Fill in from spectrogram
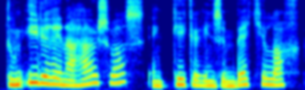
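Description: A woman reading a children's picture book aloud, in a gentle, expressive way. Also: mid-range voice, moderate pace, no echo, clean studio sound. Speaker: storyteller.

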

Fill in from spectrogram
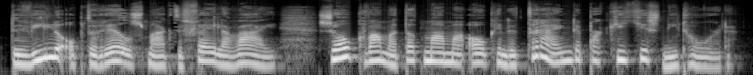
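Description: A woman reading a children's story aloud with an expressive, lively delivery. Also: lowish voice, moderate pace.

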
